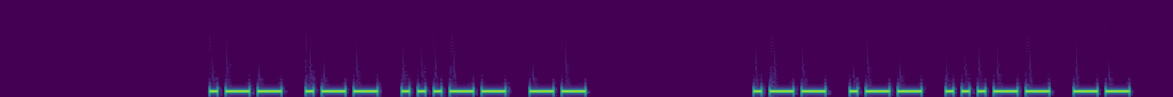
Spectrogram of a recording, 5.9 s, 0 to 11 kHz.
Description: Morse code, heard as a keyed tone, about 30 wpm, 700 Hz. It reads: WW3M WW3M
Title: USA Call Signs - 4 Characters - Repeated 2x - 30wpm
